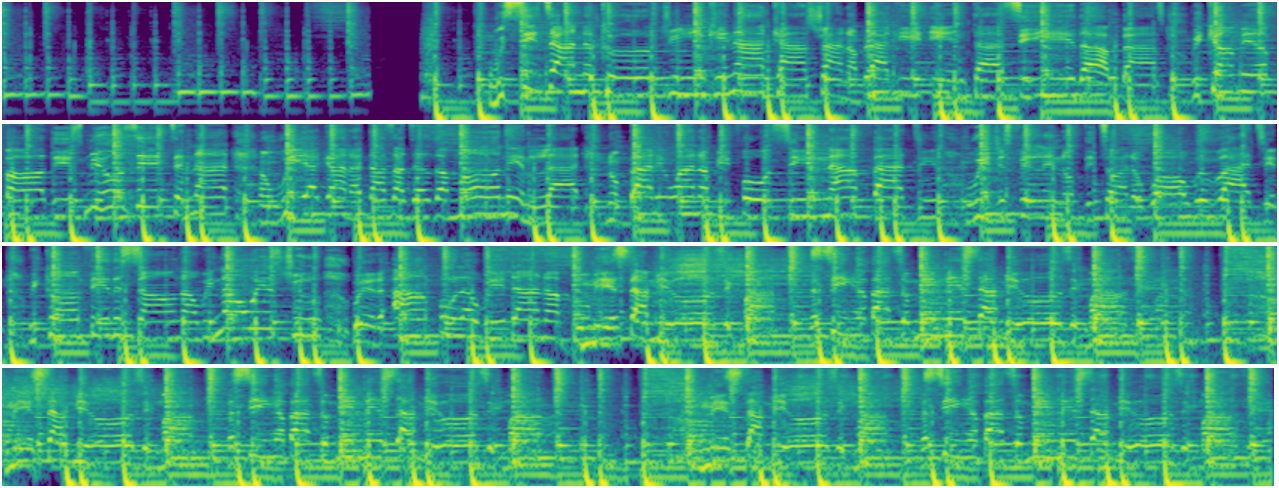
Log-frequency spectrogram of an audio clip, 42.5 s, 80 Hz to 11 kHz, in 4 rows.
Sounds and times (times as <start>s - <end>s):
Blues: 0.0s - 42.4s
Happy music: 0.0s - 42.4s
Rhythm and blues: 0.0s - 42.4s
Exciting music: 25.3s - 42.4s.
